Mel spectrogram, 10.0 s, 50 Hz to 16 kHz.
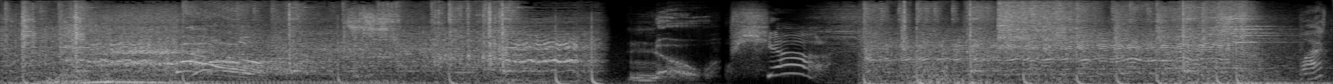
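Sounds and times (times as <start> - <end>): trailer music: 0.0 - 5.3, 6.2 - 10.0.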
